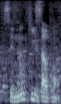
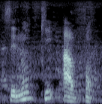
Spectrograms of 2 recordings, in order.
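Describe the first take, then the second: First: A z sound links the word before to avons. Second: No z sound links the word before to avons. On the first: The speaker calls it wrong. "Nous n'allons pas dire" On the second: The speaker calls it right. "qui fait en sorte qu'il n'y ait plus de liaison"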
